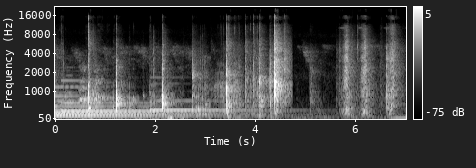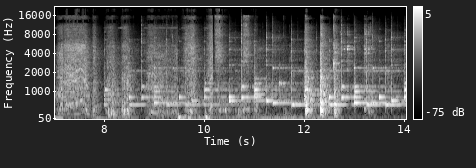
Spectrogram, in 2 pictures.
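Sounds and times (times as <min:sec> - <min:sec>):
background music: 0:00.0 - 0:04.7, 0:07.4 - 0:14.0
tool scraping and rubbing: 0:05.7 - 0:11.1.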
